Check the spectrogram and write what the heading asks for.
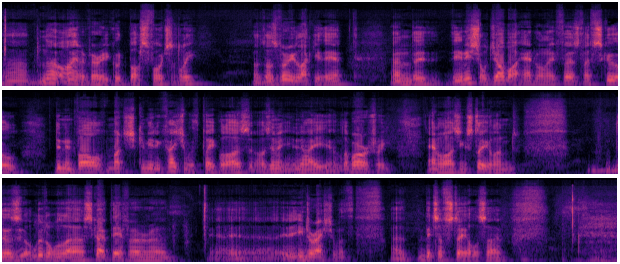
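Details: Adult man from New South Wales, Australia, who stutters, describing his real experiences with stuttering: stuttering.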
